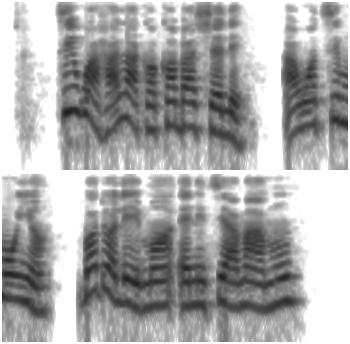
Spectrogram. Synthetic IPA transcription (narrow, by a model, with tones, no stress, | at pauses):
ti˦wa˦˨ɦa˨˦la˦˨kã˧kã˦ba˦ʃɛ˧lɛ˨ | a̰˨w̃ɔ̃˧ti˦mo˧j̃ã˨ | ɡ͡bɔ˦dɔ˦˨le˨mɔ̃˨˧˦ʔɛ˧nĩ˧ti˦a˧mãː˦˧mũ˦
